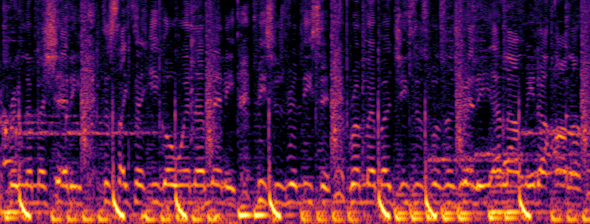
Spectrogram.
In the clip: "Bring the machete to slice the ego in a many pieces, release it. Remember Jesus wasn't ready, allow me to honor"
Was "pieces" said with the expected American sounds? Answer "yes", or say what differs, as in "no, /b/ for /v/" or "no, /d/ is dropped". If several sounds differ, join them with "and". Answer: yes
